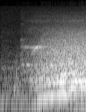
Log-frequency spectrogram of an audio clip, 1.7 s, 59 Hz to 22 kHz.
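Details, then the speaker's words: 2009 Honda Civic at idle with AC switch turned on: after a click, rushing airflow builds and holds steady as the cooling fans come on; normal cooling fan operation. "And you can hear the fans on right now. So, that's another thing. Whenever the AC switch is on, those fans should go on."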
